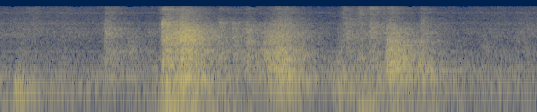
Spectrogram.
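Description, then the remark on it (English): A door is handled, with a short series of four scraping, rattling clunks spread over a couple of seconds, moderately loud with no talking. “sorry, one second, I locked the door. My wife went shopping.”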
